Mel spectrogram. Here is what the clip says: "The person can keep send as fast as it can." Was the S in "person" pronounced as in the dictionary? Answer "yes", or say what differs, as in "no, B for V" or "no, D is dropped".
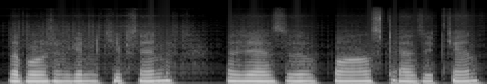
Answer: no, SH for S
